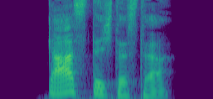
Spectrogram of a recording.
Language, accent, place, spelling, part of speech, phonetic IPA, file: German, Germany, Berlin, gasdichtester, adjective, [ˈɡaːsˌdɪçtəstɐ], De-gasdichtester.ogg
- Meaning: inflection of gasdicht: 1. strong/mixed nominative masculine singular superlative degree 2. strong genitive/dative feminine singular superlative degree 3. strong genitive plural superlative degree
